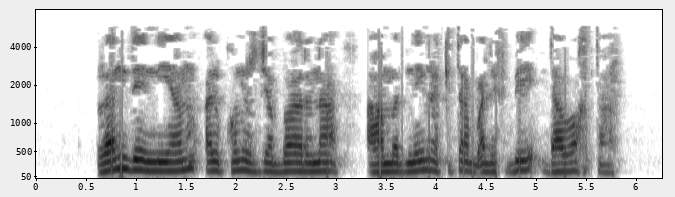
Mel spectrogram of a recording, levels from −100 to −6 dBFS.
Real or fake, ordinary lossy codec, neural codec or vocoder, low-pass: real; MP3, 24 kbps; none; 7.2 kHz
